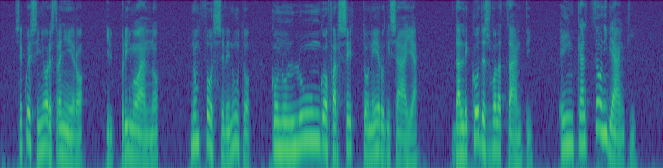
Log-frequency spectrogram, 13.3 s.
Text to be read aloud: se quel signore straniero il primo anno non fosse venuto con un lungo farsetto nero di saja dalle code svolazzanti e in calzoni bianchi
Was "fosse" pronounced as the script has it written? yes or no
yes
